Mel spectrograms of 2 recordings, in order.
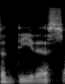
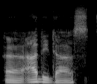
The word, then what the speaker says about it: Adidas: I was going to guess Adidas.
